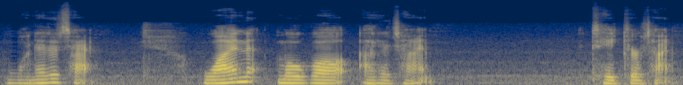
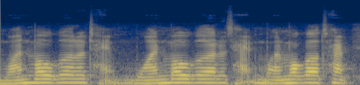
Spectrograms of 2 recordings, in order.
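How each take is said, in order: First: Calm mantra with long pauses; self-soothing mantra. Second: Quick, rolling repetition; focused chant, phrases run together; repeated mantra. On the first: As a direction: talk yourself down, phrase by phrase. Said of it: "I got myself a mantra". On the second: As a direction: rattle the mantra off in a steady loop. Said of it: "I just kept focusing on that". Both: Retold or imitated.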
